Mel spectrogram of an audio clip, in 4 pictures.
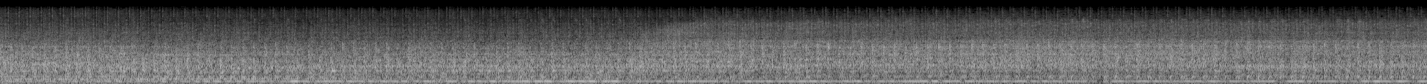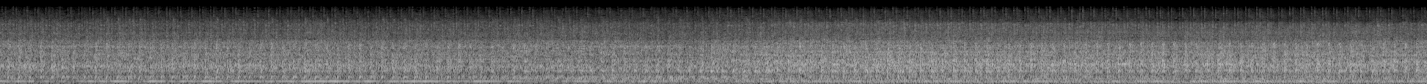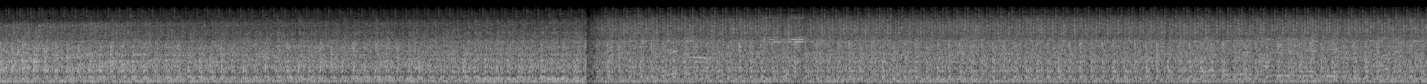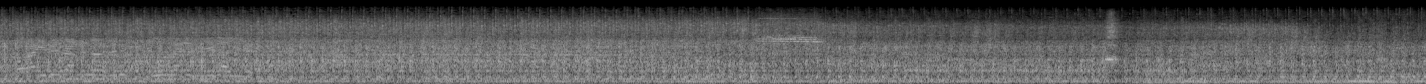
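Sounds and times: diesel tractor engine idling: 0:00.0 - 0:57.0.

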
